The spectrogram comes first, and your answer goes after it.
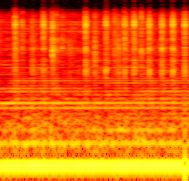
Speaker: If the pop filter is not working, then you can hear the buzzing of the paint shaker thing, and that rattling sound is just a little metal ball in the paint container that is there to beat up on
